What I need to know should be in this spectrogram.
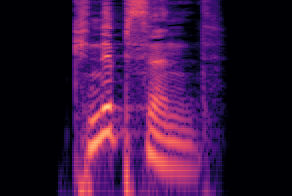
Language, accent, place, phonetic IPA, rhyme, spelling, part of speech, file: German, Germany, Berlin, [ˈknɪpsn̩t], -ɪpsn̩t, knipsend, verb, De-knipsend.ogg
- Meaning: present participle of knipsen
